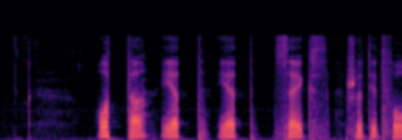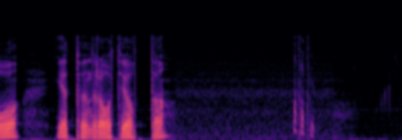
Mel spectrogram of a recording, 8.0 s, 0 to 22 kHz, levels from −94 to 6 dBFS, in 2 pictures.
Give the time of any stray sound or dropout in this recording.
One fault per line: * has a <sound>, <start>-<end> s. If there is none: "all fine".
* has a chirp, 7.0-7.2 s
